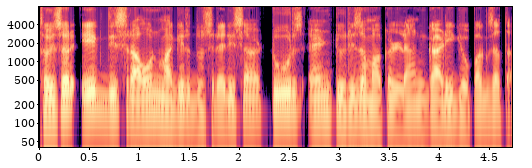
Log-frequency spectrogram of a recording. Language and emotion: Goan Konkani, neutral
